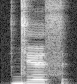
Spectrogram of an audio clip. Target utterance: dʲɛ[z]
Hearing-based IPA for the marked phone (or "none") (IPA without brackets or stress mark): s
